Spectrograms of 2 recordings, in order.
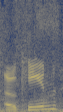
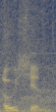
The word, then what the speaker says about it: ocean: And like logically, I mean, why the should it be pronounced ocean? Why should first grade brain understand that that C becomes an SH?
